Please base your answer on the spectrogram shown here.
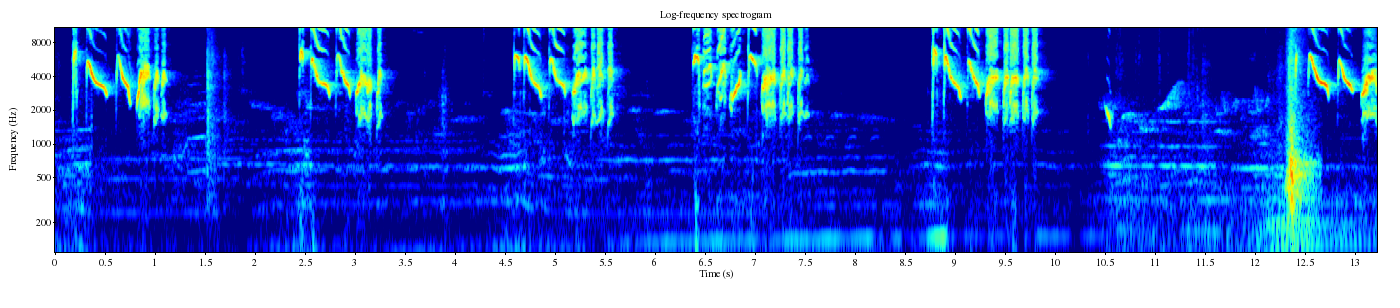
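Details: White-rumped shama, a caged fighter bird, repeating its prompting song with gelatik batu material: five loud bursts of high whistles and fast trills, each about a second long and spaced about two seconds apart, then a thump and another burst.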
